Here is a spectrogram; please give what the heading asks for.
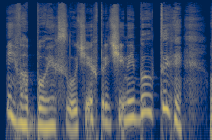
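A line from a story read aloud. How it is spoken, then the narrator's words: Groaning exhale. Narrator (Russian): выдохнул он, застонав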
